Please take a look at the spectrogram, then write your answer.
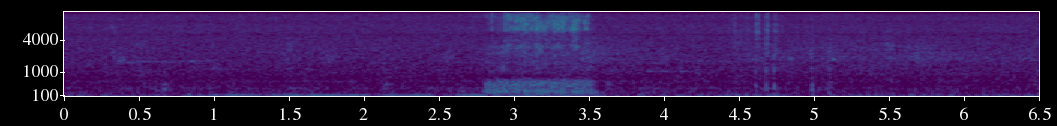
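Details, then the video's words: Domestic cat snoring loudly, said to be louder than a person; a low steady rumble underneath, with one harsh, noisy breath burst lasting under a second near the middle. "Кот храпит жесть"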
